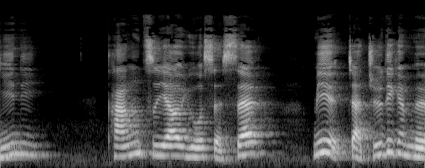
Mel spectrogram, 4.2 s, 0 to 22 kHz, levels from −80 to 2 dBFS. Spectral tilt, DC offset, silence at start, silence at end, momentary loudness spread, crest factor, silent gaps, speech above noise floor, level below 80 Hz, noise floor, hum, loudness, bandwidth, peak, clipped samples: -3 dB/octave; under 0.1%; 0 s; 0 s; 12 LU; 18 dB; none; 38 dB; -64 dBFS; -55 dBFS; none; -17 LUFS; 16.5 kHz; 0 dBFS; under 0.1%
